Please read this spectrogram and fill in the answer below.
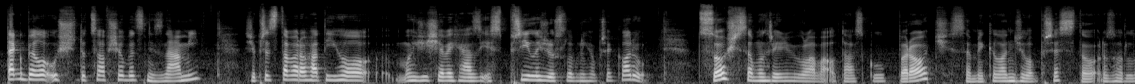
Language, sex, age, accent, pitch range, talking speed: Czech, female, 20-39, native, 160-195 Hz, 130 wpm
